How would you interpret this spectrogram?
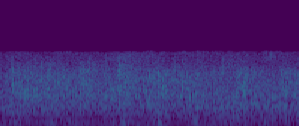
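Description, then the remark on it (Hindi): Steady applause from a class for the players of a balloon game who saved their balloons, a dense wash of many hands clapping at an even level for a few seconds, with no voices standing out. “ना सिर्फ अपना बलून सेव किया लेकिन हमें जीवन की एक बहुत ब्यूटीफुल लेसन इन सभी प्लेयर्स ने दे दी, और इसके लिए उनके लिए जोरदार तालियां बजाएं.”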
